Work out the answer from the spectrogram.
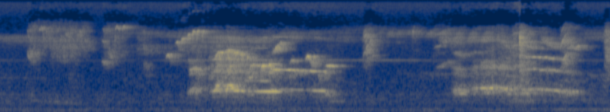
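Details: White-rumped shama singing as a lure to set other birds off: varied phrases in three loud bursts separated by short pauses, mixing rich lower whistles with high chirps.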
